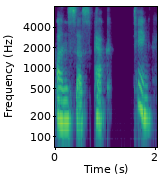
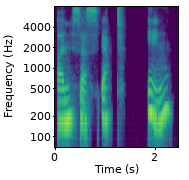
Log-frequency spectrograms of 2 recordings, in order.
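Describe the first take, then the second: First: "unsuspecting" slowly as un, sus, peck, ting; syllable by syllable. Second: "unsuspecting" slowly as un, su, spect, ing; syllable by syllable. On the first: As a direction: break "unsuspecting" so it ends in "ting". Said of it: "Either way is just fine". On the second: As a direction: break "unsuspecting" so it ends in a lone "ing". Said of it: "how you're dividing the word". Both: Shown as a demonstration.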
